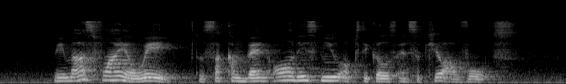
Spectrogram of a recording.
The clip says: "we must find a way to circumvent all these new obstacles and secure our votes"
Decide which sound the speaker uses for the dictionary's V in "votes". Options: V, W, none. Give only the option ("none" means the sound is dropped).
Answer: V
